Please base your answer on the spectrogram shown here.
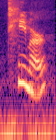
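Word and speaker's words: Timmer: first elves that i'd mentioned um it is pronounced teamer in in swedish in sweden um and it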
